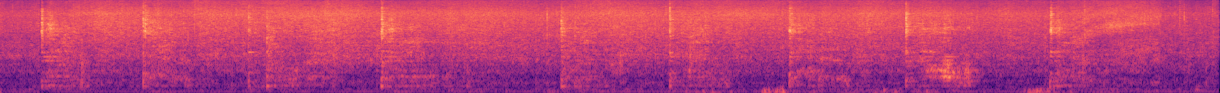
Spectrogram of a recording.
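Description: Goat tripe frying in a pan while being stirred, a steady close sizzle broken by repeated scraping strokes of the spoon throughout, with no voices.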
